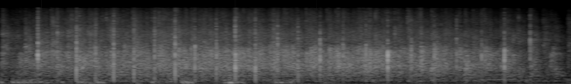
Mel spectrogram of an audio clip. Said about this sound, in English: Thank you very much for your kind applause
